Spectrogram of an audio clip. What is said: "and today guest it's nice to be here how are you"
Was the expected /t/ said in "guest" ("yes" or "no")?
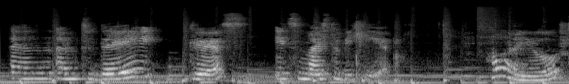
no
